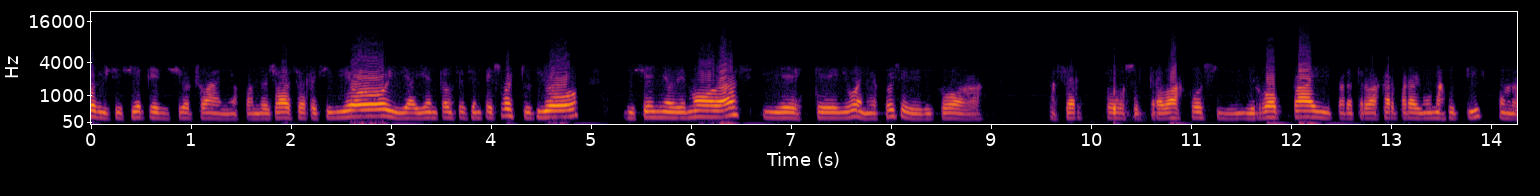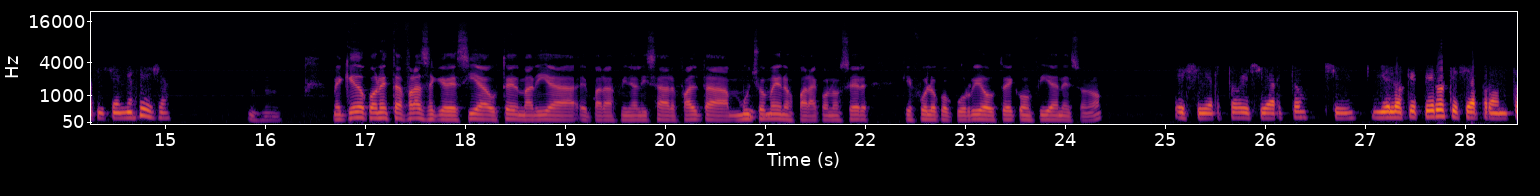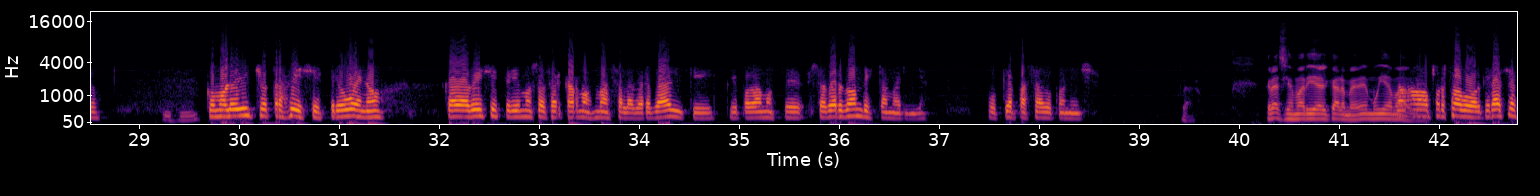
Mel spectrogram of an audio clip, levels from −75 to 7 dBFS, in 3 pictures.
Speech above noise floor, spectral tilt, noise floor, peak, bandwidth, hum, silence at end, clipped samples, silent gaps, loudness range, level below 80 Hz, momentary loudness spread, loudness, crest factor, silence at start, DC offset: 44 dB; -6.5 dB/octave; -68 dBFS; -10 dBFS; 12.5 kHz; none; 0 s; under 0.1%; none; 12 LU; -66 dBFS; 16 LU; -24 LUFS; 14 dB; 0 s; under 0.1%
